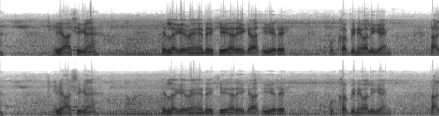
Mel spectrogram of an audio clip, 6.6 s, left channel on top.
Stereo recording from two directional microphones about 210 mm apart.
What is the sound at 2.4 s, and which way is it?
Speech, 5° right (ahead or behind).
